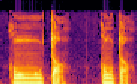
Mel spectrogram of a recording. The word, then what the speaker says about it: content: Content. Final T not pronounced, so N, en as well. Content.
